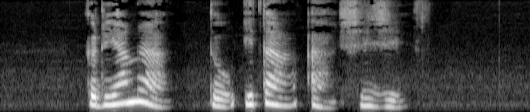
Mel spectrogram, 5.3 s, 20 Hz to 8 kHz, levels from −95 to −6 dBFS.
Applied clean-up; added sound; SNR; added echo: none; none; none; none.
